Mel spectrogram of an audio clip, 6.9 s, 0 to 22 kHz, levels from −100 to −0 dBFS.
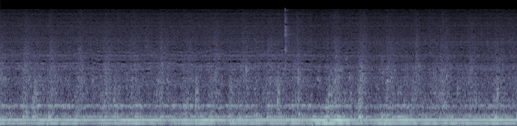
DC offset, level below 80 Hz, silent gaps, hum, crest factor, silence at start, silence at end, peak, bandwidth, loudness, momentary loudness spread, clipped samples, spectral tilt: under 0.1%; -58 dBFS; none; none; 14 dB; 0 s; 0 s; -18 dBFS; 14.5 kHz; -33 LUFS; 5 LU; under 0.1%; -7 dB/octave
